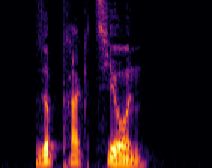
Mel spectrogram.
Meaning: subtraction
- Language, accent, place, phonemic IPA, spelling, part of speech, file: German, Germany, Berlin, /zʊptʁakˈtsi̯oːn/, Subtraktion, noun, De-Subtraktion.ogg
